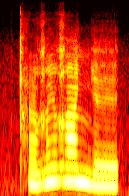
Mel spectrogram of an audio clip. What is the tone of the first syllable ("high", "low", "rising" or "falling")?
low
